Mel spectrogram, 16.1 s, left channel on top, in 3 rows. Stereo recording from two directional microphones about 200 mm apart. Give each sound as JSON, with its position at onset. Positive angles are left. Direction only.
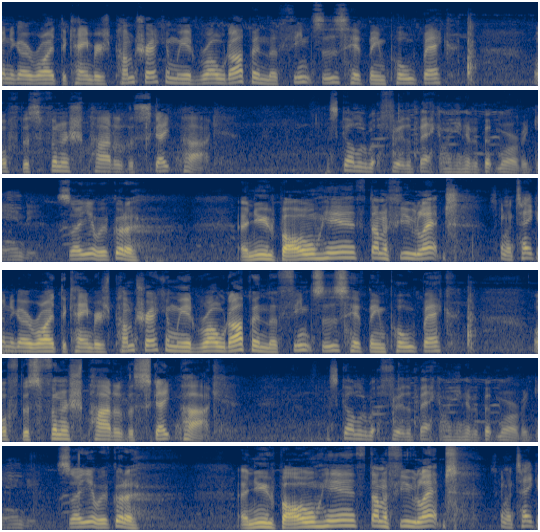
{"t": 0.1, "sound": "speech", "side_deg": -45}
{"t": 0.6, "sound": "speech", "side_deg": -25}
{"t": 1.7, "sound": "speech", "side_deg": -45}
{"t": 8.6, "sound": "speech", "side_deg": 5}
{"t": 11.2, "sound": "speech", "side_deg": -5}
{"t": 15.7, "sound": "speech", "side_deg": 5}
